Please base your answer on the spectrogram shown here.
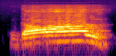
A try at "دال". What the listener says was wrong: نہ اور لمبا پڑھیے.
